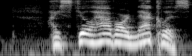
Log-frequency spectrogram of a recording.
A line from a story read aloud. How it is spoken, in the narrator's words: Annie said, panting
